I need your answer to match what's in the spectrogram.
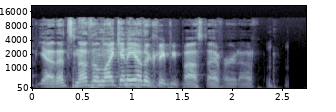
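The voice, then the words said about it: Sarcastic delivery. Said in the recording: “That was sarcastic, wasn't it? Yeah. ... It was a sarcastic aquarium.”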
